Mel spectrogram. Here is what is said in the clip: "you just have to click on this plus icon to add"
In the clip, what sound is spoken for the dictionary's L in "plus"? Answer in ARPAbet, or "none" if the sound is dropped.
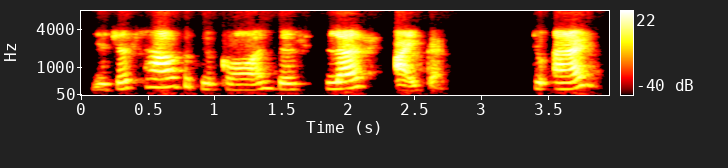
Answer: L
